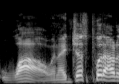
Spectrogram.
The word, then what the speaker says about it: Vav: And so the question then becomes, is the sixth letter of the Hebrew alphabet Vav or is it Wow?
